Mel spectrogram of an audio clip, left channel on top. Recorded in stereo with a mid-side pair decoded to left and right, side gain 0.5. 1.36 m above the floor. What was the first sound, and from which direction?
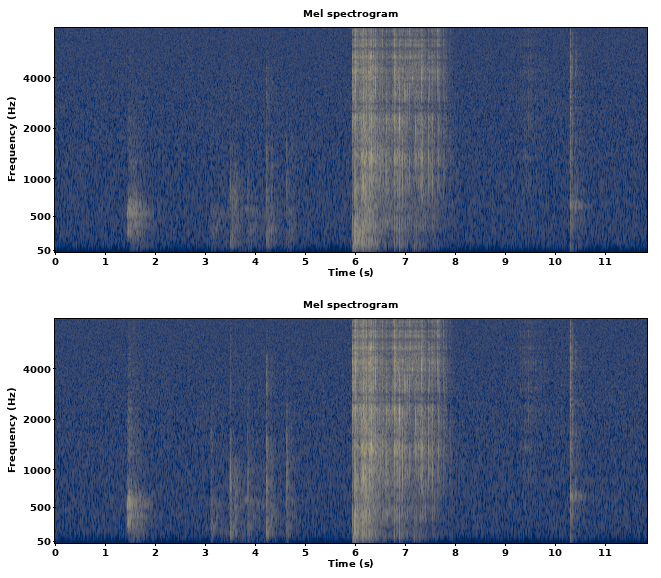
A whoosh, 55° right.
